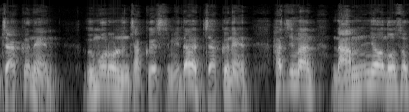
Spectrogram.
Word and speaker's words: 若年: 발음은 자끄넨, 음으로는 자꾸했습니다.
